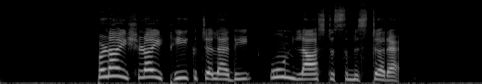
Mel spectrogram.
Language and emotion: Dogri, neutral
